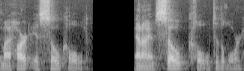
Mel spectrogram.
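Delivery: a touch of tearful, slow quoting; understated tearful girl, slow; retold tearful plea. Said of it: "And in tears".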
